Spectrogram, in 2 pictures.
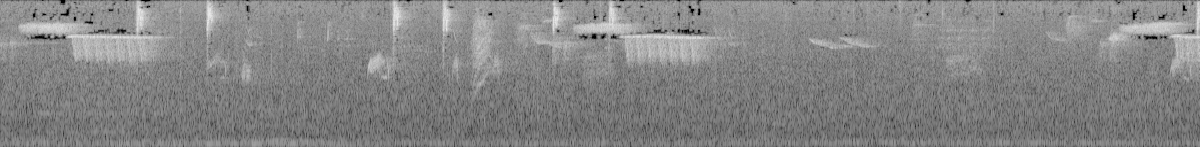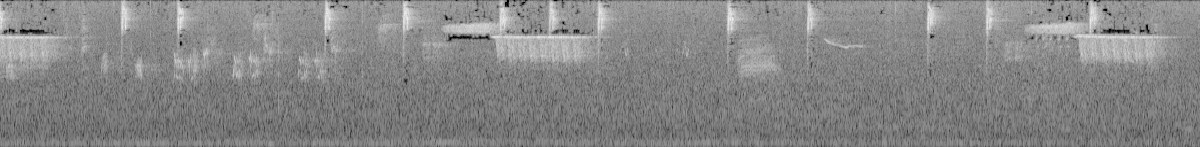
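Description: Birds singing and chirping: one bird repeats a short song about every seven seconds, a high note followed by a buzzy trill, while other birds give quick sharp chirps in between. A steady low hum runs underneath.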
